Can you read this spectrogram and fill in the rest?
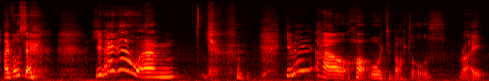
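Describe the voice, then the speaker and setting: A woman's voice: on the high side, big pitch swings, takes it slowly, a bit bright. A British woman hosting a podcast in casual chat, rambling and hesitant as she talks. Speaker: podcast host.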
